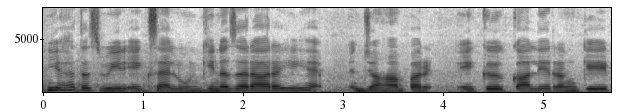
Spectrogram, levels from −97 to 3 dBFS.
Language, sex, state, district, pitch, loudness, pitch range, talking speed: Hindi, female, Haryana, Charkhi Dadri, 180 Hz, -16 LUFS, 175-190 Hz, 160 wpm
